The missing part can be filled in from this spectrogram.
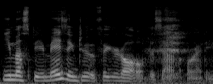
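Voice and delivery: put-on dry sarcastic voice. Imitating Hans talking with Ellis: Alan Rickman sarcasm mode. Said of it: "Alan Rickman's sarcasm mode".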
